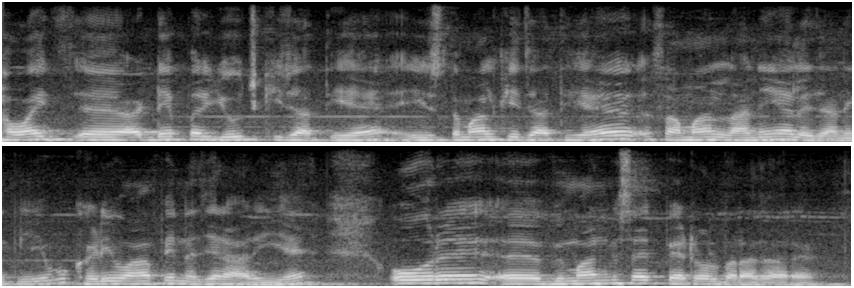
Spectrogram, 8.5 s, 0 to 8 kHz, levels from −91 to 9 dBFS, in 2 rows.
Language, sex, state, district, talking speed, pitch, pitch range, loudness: Hindi, male, Uttar Pradesh, Varanasi, 240 wpm, 150 Hz, 140-165 Hz, -12 LUFS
